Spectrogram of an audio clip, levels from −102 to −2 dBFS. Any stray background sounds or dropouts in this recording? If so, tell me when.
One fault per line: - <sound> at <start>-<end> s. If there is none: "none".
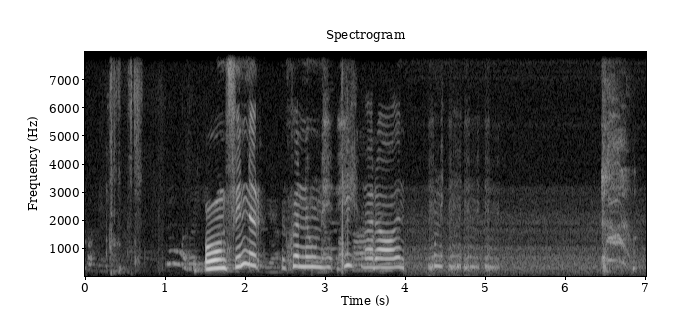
- laugh at 4.3-5.2 s
- cough at 6.4-6.9 s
